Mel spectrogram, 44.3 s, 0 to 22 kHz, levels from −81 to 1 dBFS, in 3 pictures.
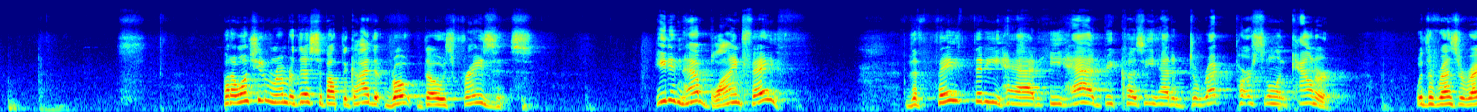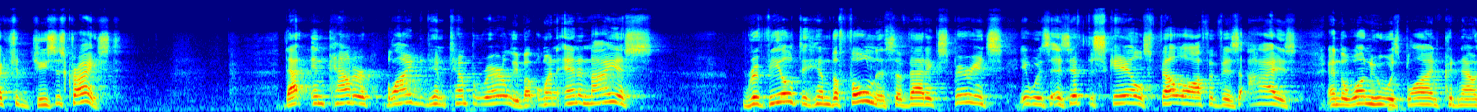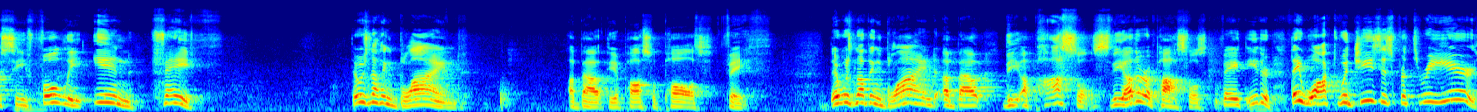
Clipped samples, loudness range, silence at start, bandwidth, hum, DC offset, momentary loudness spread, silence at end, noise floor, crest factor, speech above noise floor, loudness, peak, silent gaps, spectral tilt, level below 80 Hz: under 0.1%; 4 LU; 0.1 s; 16.5 kHz; none; under 0.1%; 9 LU; 0 s; -56 dBFS; 18 dB; 39 dB; -18 LUFS; -2 dBFS; none; -3.5 dB/octave; -58 dBFS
